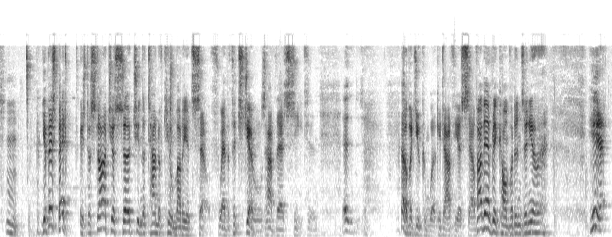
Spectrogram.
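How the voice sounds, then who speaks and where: Husky, animated elderly lawyer. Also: male voice, mid-range voice, moderate pace. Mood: brisk, hearty. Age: older. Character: brisk, hearty elderly male London lawyer uncle. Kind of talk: period audio drama acting.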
